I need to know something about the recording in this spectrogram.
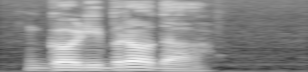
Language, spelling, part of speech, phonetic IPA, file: Polish, golibroda, noun, [ˌɡɔlʲiˈbrɔda], Pl-golibroda.ogg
